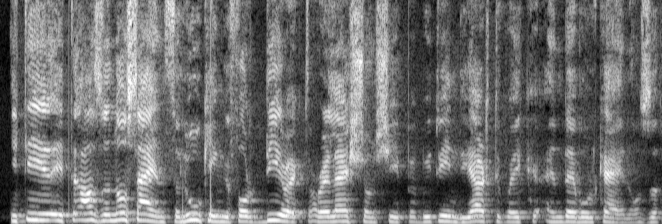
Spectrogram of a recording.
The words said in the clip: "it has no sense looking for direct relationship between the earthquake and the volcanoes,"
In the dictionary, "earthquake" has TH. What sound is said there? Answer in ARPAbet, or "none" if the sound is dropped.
T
